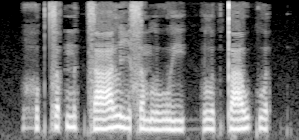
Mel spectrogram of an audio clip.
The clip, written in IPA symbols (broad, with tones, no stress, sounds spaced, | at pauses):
h ʊ˧ k̚ t͡s ɐ˥ p̚ n̪ ɪ˧ k̚ s aː˨˥ l iː˨ s ɐ˨ m l uː˨ j | l ʊ˨ k̚ t̪ aː˨˥ w kʷ ɐ˨˥ t̚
